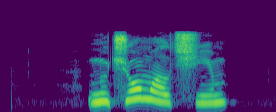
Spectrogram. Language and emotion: Russian, angry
